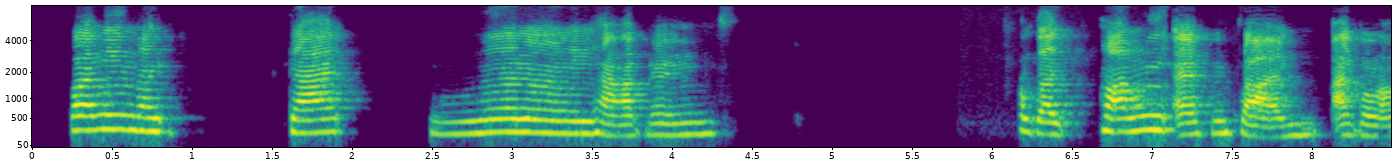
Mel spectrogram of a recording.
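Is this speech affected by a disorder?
Yes: Moebius syndrome; paralyzed tongue.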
